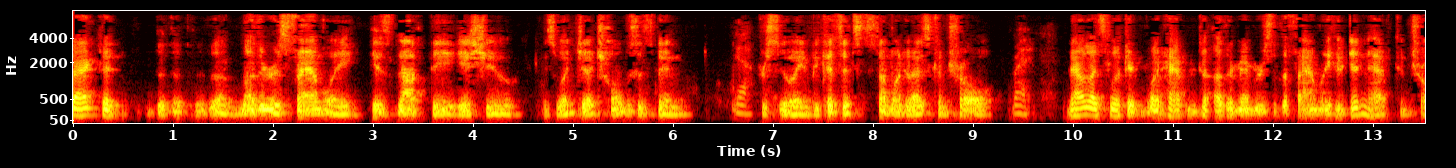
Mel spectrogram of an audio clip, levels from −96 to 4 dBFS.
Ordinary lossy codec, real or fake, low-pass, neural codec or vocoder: MP3, 32 kbps; fake; 7.2 kHz; vocoder, 22.05 kHz, 80 mel bands, HiFi-GAN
